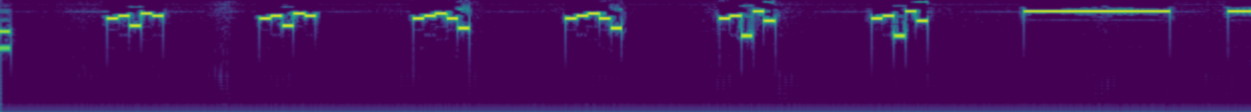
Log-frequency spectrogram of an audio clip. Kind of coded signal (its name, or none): five-tone selective call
